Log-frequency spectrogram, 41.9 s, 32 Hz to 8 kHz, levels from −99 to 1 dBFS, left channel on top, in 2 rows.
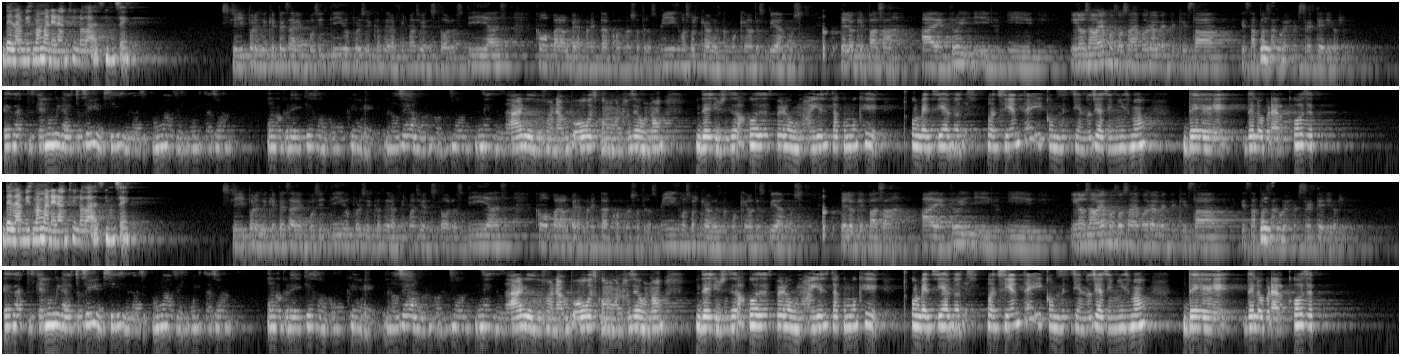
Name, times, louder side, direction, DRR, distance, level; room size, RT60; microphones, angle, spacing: voice 1, 0.0-1.9 18.9-19.2 21.0-24.4 24.9-30.9 31.4-34.1 34.6-38.1 38.7-40.6, right 2 dB, 30° right, 7 dB, 0.7 m, -29 dB
voice 2, 3.3-7.5 8.0-12.0 12.6-13.5 13.8-15.5 16.0-18.2 18.6-20.1, equal, 30° left, 3 dB, 3.5 m, -43 dB
24.5 x 22.5 x 9.8 m, 1.5 s
head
